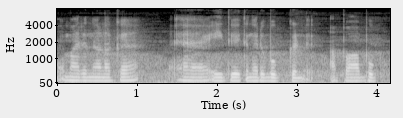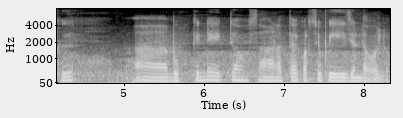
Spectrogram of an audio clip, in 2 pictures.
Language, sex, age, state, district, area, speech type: Malayalam, male, 18-30, Kerala, Palakkad, rural, spontaneous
